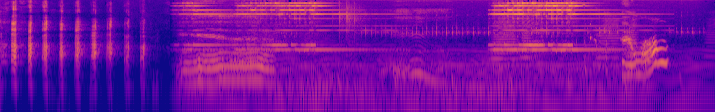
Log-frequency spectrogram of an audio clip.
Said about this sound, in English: Why don't they just let the phone go ring? Just like, dog, don't answer the phone, dog.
